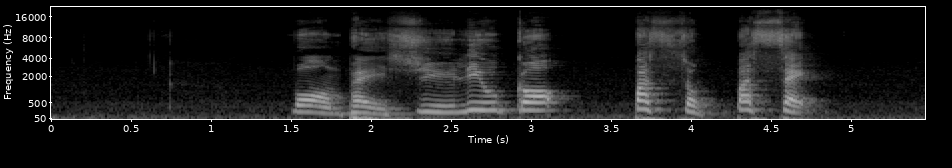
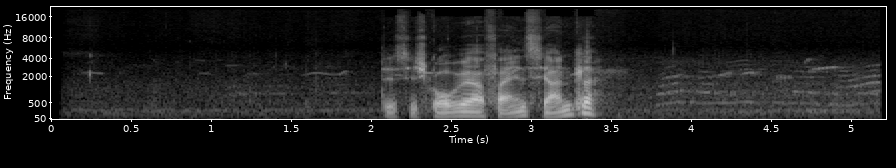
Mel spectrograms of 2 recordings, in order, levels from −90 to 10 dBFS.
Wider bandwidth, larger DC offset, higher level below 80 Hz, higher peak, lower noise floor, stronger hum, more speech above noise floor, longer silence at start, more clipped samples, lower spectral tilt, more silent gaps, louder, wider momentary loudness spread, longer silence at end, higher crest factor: about the same, over 20 kHz vs over 20 kHz; neither; first, -48 dBFS vs -70 dBFS; second, -12 dBFS vs -6 dBFS; first, -64 dBFS vs -59 dBFS; neither; about the same, 34 dB vs 37 dB; second, 1.5 s vs 2.1 s; neither; about the same, -4 dB/octave vs -4.5 dB/octave; neither; second, -31 LUFS vs -23 LUFS; second, 8 LU vs 25 LU; first, 0.65 s vs 0.05 s; about the same, 20 dB vs 22 dB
